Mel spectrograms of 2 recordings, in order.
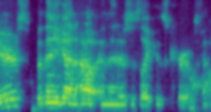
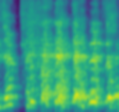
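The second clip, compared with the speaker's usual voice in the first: laughing; 11 semitones higher, 4 dB louder, much slower than usual. Real, not acted. Laughing repeat of own word.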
